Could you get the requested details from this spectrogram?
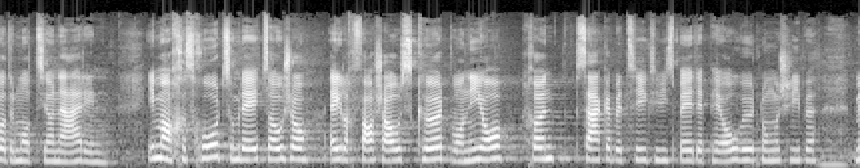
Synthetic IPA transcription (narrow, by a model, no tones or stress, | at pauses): ɔd̥̪əɾmɔt͡sjɔnæːɾɪn | ɪmɑχəsχʊɾt͡sʊmɾɛɪt͡sowʃoɛɪɡən̩tləχfɑʃɑwskhøːɾtʋonɪoχœntsæɡ̥əbet͡siːɪksʋiːsb̥eːdeːpʰeːɔwʋøːɾdən̩ʊŋəɾʃɾiːbəm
